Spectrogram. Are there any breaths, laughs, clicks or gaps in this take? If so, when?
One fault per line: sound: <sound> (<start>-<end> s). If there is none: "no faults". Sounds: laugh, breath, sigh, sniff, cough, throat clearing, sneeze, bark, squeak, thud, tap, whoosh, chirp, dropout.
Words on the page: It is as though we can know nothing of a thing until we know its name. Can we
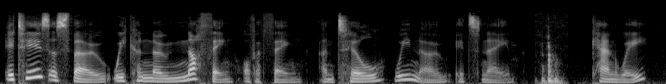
sound: tap (5.3-5.7 s)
